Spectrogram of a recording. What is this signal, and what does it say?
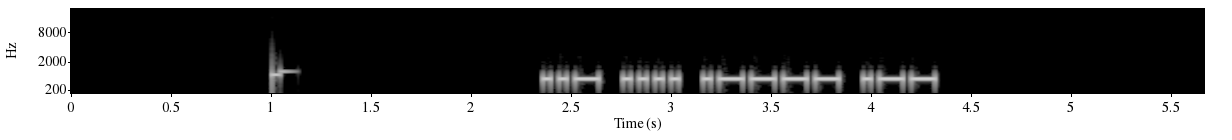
Morse code, heard as a keyed tone, about 30 wpm, 700 Hz. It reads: UH1W
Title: Four Challenging Letter-Number Combinations 30wpm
